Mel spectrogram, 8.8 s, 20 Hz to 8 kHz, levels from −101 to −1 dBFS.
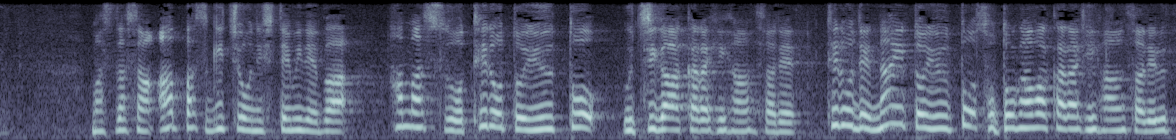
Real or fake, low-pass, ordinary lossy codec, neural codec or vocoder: real; 7.2 kHz; none; none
